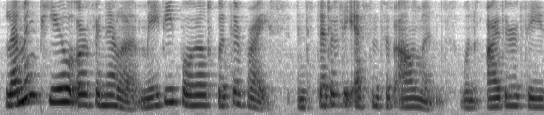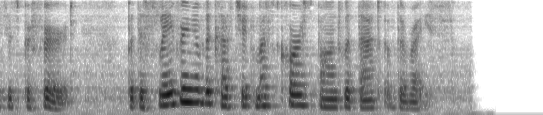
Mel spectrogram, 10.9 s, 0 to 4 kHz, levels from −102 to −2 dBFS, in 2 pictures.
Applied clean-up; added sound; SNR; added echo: none; none; none; reverberation time 0.2 s.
